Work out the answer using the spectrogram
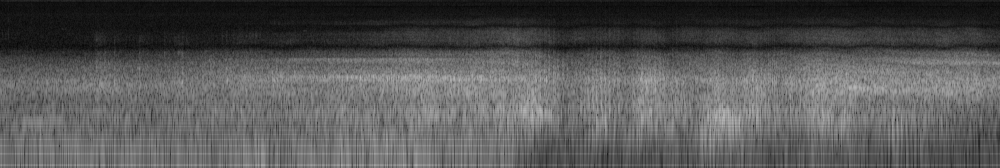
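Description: Inter-City passenger train running through a station: the rush of wheels on rail grows louder as it approaches, then a loud, pulsing clatter of coach wheels as the carriages pass close by.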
